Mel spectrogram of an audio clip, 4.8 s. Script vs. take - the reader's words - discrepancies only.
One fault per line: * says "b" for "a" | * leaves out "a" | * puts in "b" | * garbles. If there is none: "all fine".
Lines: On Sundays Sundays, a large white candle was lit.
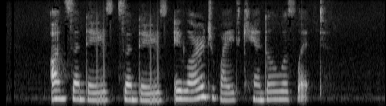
all fine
